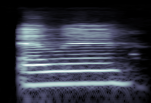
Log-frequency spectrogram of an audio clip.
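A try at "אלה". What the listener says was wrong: And again, you're going Ella. It's Ele. Yeah, most Hebrew words, the accent's always on the last syllable, but there are some where that's not the case, and I'm pretty sure that's the case with Ele. I think it's on the first syllable. So it's Ele, not Ele.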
